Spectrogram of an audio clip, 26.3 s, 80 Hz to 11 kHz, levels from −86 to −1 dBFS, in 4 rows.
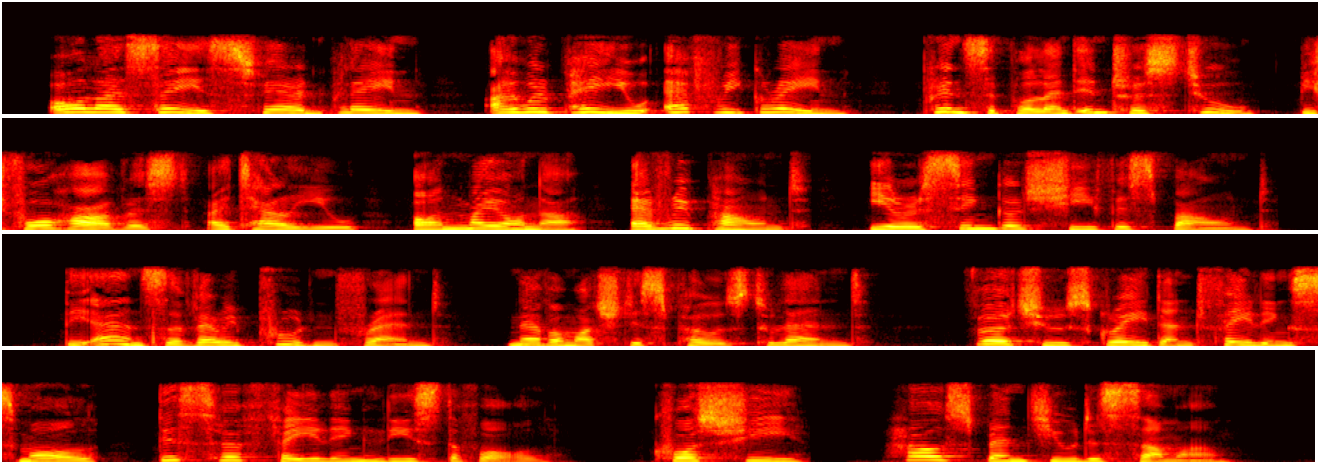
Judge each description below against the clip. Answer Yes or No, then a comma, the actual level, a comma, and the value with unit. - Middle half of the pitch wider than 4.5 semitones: Yes, average, 5.2 semitones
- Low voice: No, high, 235 Hz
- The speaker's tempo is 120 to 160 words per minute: Yes, average, 140 wpm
